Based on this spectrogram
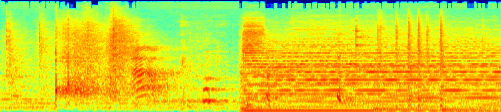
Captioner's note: laughing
